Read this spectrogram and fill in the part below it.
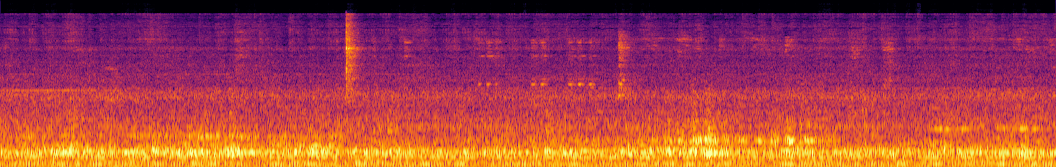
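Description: Bangkok BTS Green Line skytrain carriage interior on the way toward Samrong, a steady low rumble and hum of the moving train with faint clicks, continuous and fairly loud throughout.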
